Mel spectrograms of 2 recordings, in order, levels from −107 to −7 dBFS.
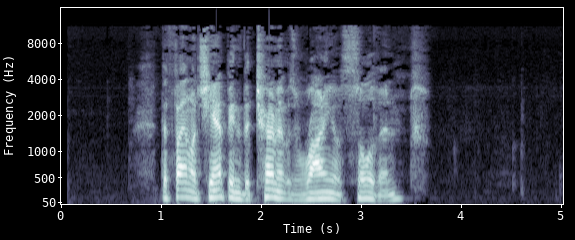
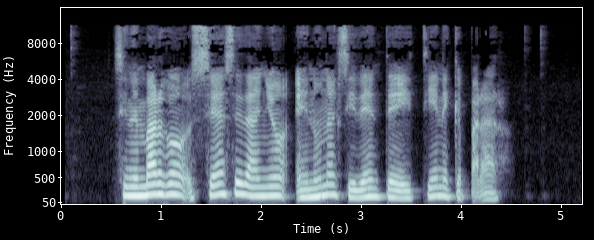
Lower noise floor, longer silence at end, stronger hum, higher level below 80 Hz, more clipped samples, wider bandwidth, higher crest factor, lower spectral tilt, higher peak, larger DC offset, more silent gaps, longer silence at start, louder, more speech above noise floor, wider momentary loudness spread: first, -75 dBFS vs -63 dBFS; first, 1.4 s vs 0.8 s; neither; first, -52 dBFS vs -60 dBFS; neither; about the same, 11.5 kHz vs 11.5 kHz; about the same, 20 dB vs 20 dB; about the same, -4.5 dB/octave vs -5.5 dB/octave; about the same, 0 dBFS vs 0 dBFS; neither; neither; first, 1 s vs 0.55 s; first, -16 LUFS vs -21 LUFS; first, 58 dB vs 43 dB; first, 15 LU vs 12 LU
